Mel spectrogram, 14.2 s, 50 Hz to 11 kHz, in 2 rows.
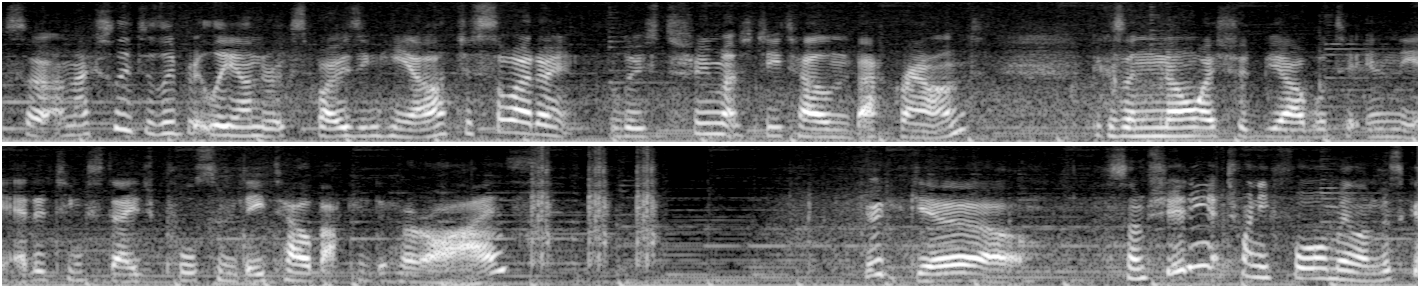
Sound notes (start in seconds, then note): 9.7 camera shuttering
